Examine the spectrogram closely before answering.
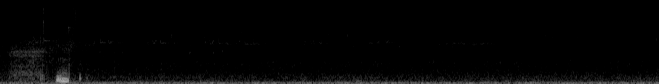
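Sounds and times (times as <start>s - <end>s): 
meltwater trickling down a slope: 0.0s - 6.5s.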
